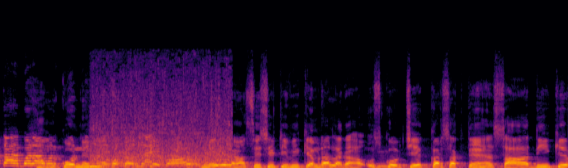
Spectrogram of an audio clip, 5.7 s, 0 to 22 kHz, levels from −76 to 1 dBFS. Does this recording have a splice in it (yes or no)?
yes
